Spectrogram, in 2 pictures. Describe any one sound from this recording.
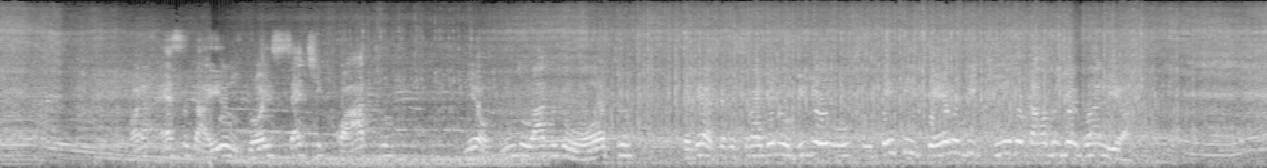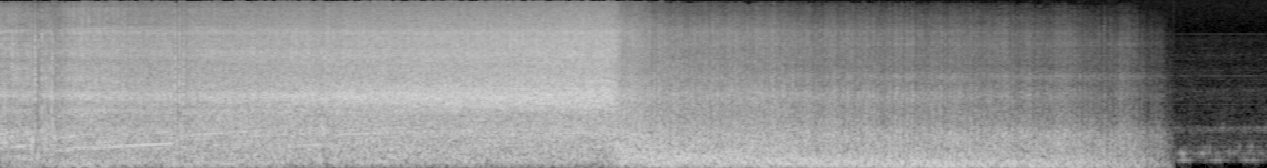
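A drag racing car's engine roars loudly.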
